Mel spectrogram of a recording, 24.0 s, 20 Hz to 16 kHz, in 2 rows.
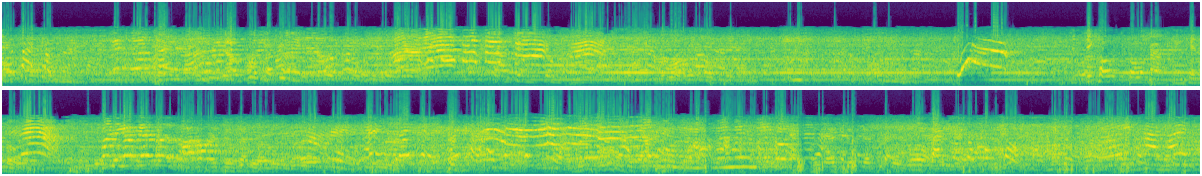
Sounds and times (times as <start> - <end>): Motorboat, speedboat: 0.0 - 23.9.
